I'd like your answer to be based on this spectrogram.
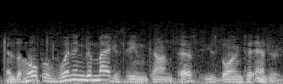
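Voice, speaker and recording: A man's voice: mid-range voice, very animated, fast talker, very noisy. A man narrating as announcer in a 1940s radio style. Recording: dull vintage radio recording, loud music.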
